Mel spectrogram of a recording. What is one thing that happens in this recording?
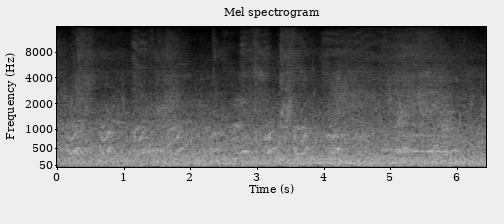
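A crowd of sea lions barks and bellows close by.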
